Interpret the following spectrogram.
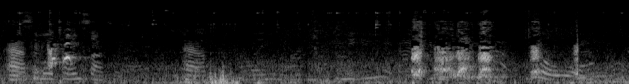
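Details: German Shepherd greeting friends at a playground, happy and excited. A brief early yelp, then a quick cluster of short sharp barks and yips late in the clip, mixed with human voices.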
